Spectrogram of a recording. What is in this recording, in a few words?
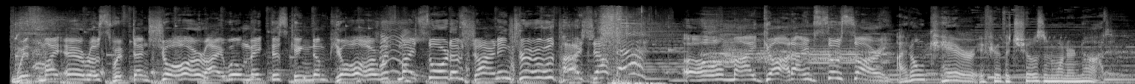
english american animation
